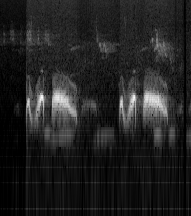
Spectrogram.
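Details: Spotted dove used for trapping on the ground in Liwa, West Lampung, repeating its phrase twice about two seconds apart: two looping hoots, then a long, gently falling coo.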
